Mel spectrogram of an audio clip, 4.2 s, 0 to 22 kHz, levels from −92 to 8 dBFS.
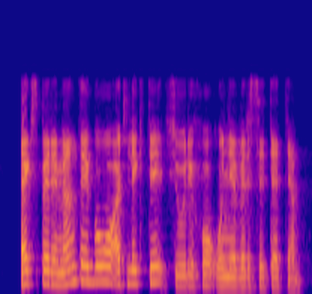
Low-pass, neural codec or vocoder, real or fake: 7.2 kHz; none; real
